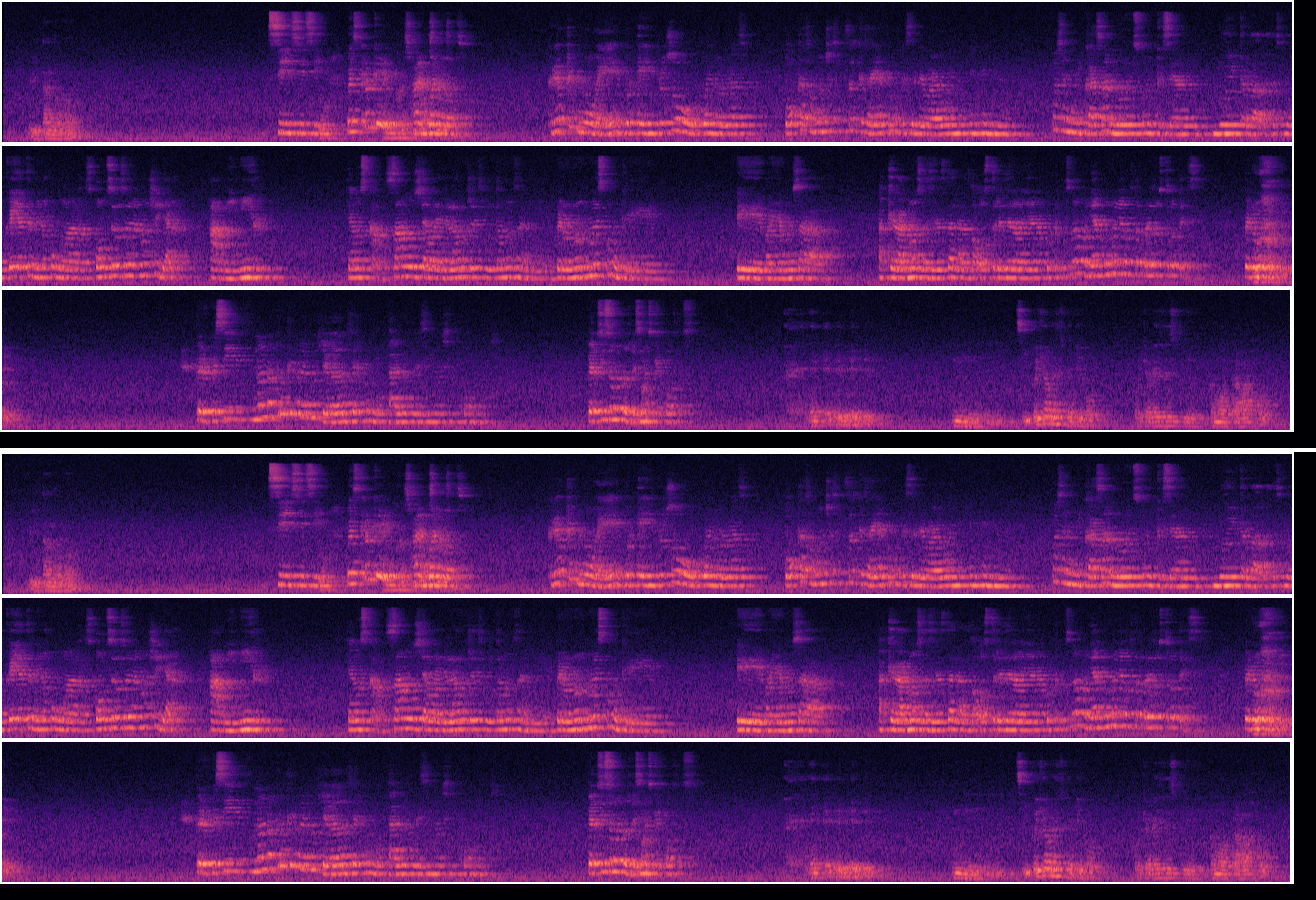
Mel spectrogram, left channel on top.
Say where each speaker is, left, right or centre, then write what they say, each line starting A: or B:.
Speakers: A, on the right; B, on the right.
A: gritando, ¿no?
B: Sí, sí, sí.
A: ¿Tú,
B: Pues creo que,
A: tú nunca has sido
B: ah, bueno,
A: así de esos?
B: Creo que no, ¿eh? Porque incluso, bueno, las pocas o muchas fiestas que se hayan como que celebrado en, en, en, pues en mi casa no es como que sean muy tardadas. Es como que ya terminó como a las 11 12 de la noche, ya, a mimir. Ya nos cansamos, ya bailamos, ya disfrutamos a mimir. Pero no, no es como que eh, vayamos a, a quedarnos así hasta las 2 3 de la mañana, porque pues no, ya uno ya no está para esos trotes. Pero...
A: <laughs>
B: <laughs> Pero pues sí, no, no, creo que no hemos llegado a ser como tal los vecinos incómodos. Pero sí somos los vecinos
A: Por-
B: quejosos.
A: <laughs> Mm, sí, pues yo a veces me quejo, porque a veces eh, como trabajo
